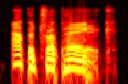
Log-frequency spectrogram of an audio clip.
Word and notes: Apotropaic: British English

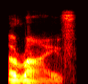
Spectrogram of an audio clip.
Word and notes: arrive: British English

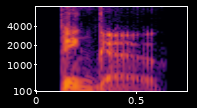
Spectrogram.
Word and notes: pingo: British English

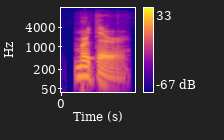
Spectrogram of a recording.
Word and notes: murther: American English

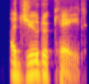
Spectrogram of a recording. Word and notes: Adjudicate: American English

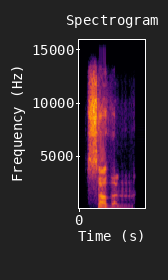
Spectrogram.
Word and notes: southern: British English

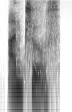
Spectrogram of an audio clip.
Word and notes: untruth: Indian

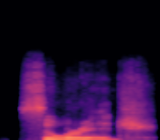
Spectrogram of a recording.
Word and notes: sewerage: American English

